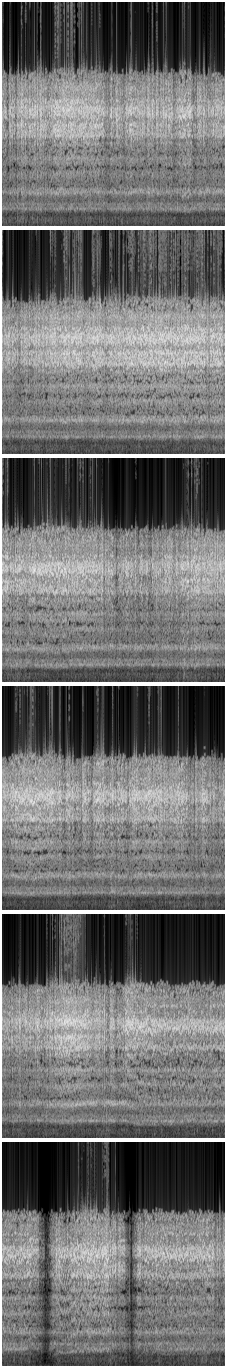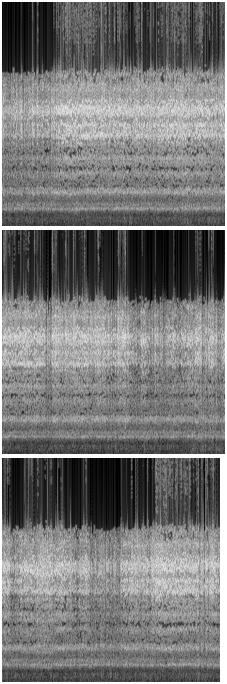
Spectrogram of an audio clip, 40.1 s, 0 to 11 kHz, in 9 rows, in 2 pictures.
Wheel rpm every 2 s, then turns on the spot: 230, 220, 230, 220, 220, 230, 230, 230, 230, 230, 210, 150, 120, 210, 230, 230, 230, 230, 220, 230.
none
